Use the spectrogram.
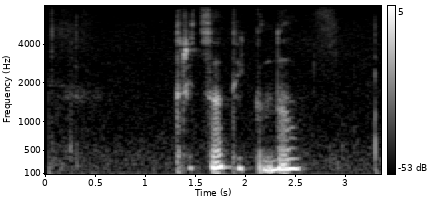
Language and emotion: Russian, sad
